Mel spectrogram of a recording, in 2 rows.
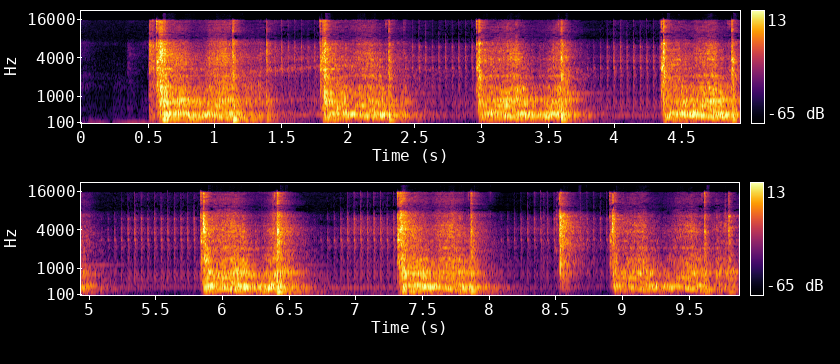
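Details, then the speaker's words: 1988 Tennant 255 Series II sweeper, long unstarted, new fuel line, on a booster with cables getting warm: seven or eight laboured, slowing crank attempts that never catch; slow cranking, no start. The booster is doubted to be enough. "Yeah, this thing has not been starting forever, so that booster is probably going to go dead. But we'll give her a while."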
